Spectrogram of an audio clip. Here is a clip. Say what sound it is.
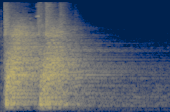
This is one of those kitchen trash cans with a lid that pops open when you step on it.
